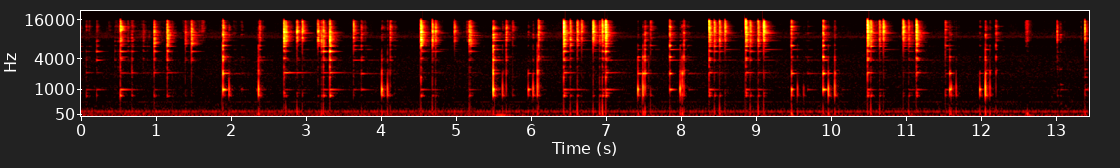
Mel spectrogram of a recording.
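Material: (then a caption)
Copper. A copper mug is tapped in a mix of slow and fast taps, each giving a short, bright metallic tick with a ringing tone near 1 kHz that dies away almost at once. A steady low hum sits underneath throughout.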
